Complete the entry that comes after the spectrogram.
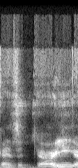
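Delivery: ordinary talk, nothing marked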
